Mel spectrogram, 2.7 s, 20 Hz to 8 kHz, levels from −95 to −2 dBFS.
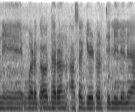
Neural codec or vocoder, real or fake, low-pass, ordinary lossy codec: vocoder, 44.1 kHz, 128 mel bands, Pupu-Vocoder; fake; 7.2 kHz; none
